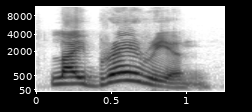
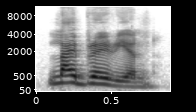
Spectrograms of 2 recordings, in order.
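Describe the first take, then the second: First: The word is said with one clearly stressed syllable. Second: The word is said flat, with no clear stress. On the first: The speaker calls it right. "No, librarian" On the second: The speaker calls it wrong. "Don't say ... flat librarian"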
